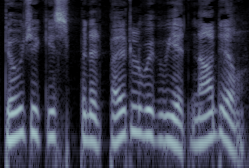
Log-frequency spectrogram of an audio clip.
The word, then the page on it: wigwiet: Mi'gmaq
